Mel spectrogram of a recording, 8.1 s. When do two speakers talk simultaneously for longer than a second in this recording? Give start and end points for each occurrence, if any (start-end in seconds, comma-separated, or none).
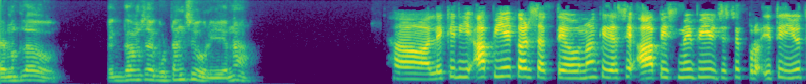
none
